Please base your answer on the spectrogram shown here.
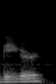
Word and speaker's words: Giger: kept saying Giger, maybe the German way of saying it or Austrian or something, but I've been saying Geer too long.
